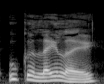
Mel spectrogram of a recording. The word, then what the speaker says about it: ukulele: All right, I see you have an ukulele, is how they say it in Hawaii. Would I be correct in saying that? – Oh, yeah, Hawaii.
